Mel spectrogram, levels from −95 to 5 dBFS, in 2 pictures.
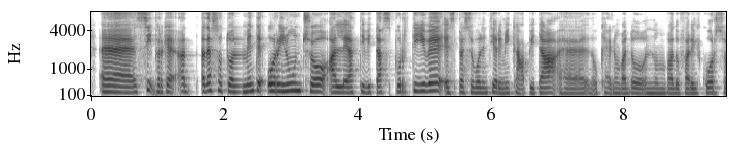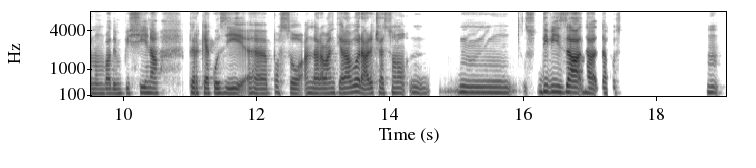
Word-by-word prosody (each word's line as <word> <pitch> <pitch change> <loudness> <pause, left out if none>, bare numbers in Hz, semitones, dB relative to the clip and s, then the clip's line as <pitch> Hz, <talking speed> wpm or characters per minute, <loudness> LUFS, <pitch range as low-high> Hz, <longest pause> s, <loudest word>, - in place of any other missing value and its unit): Ehm, 205 -2 +6
sì, 210 +8 -2
perché 220 0 -1
ad 235 -1 -3
adesso 250 +2 +2
attualmente 230 +3 -1
o 245 - +6
rinuncio 245 -1 +2
alle 195 -1 +3
attività 200 0 -2
sportive, 235 +5 0
e 185 - -2
spesso 195 +1 -6
e - - -5
volentieri 185 0 -3
mi 175 +1 -6
capita, 180 +1 0
ehm, 170 0 -7
okay, 175 0 -11
non 170 0 -9
vado 170 0 -4
non 170 0 -7
vado 170 0 -4
fare 170 0 -3
il 170 0 -9
corso, 185 -1 -5
non 165 0 -7
vado 165 -1 -3
in 165 +1 -8
piscina, 175 +1 -2 0.4
perché 175 -2 -1
così, 170 -1 -1
ehm, 165 -2 -2
posso 170 -3 -5
andare 170 -1 0
avanti 175 +1 0
a - - +3
lavorare, 180 -3 +4
cioè 175 -1 -3
sono, 180 +1 -6
uhm, 180 -3 -10 0.4
mhmm, 195 0 -4
s 235 -3 -11
divisa 210 -3 +7
da 180 -2 +3
da 185 - -2
ques 190 0 -18 1.3
Mh. 200 -1 -7
190 Hz, 150 wpm, -22 LUFS, 175-210 Hz, 1.3 s, divisa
